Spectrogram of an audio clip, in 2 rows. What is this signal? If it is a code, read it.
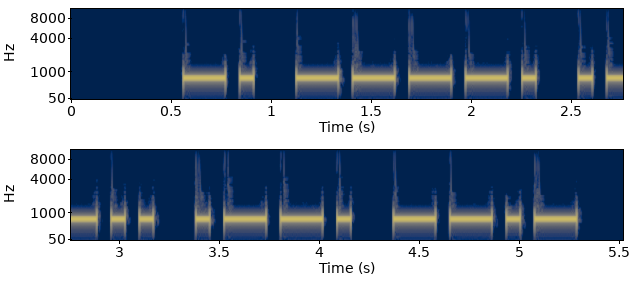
Morse code, heard as a keyed tone, about 17 wpm, 700 Hz. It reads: N9LPQ
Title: USA Callsign DE Callsign 17wpm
